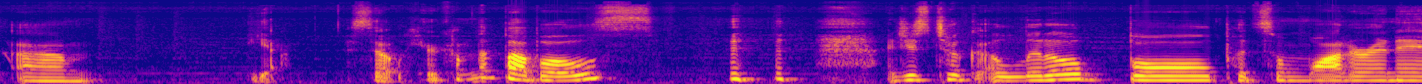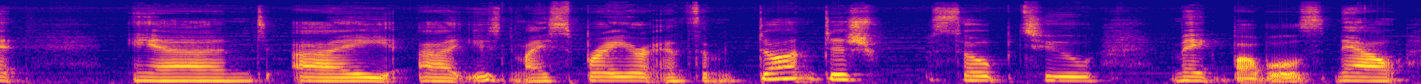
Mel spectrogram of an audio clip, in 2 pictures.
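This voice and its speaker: A woman's voice: fairly low pitch, takes it slowly, gravelly, a bit bright, faint music behind. A woman narrating a casual nail art tutorial, chatty and rambling with little laughs, a bit sniffly.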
